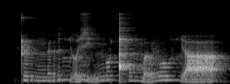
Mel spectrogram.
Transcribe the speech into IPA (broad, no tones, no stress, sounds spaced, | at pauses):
ʈ ɨ r ŋ ʏ r ʎ ɔ̰ ʑ ḭ ŋ o ǃʰ o m ə̰ v o w ʎ a̰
